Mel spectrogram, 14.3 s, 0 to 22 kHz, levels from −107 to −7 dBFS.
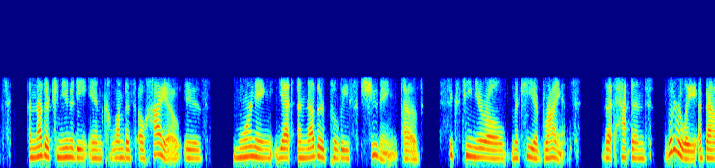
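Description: Throughout, the speech shows tandem speech coding: AMR-NB at 6.7 kbit/s, then G.711, then iLBC re-encodes it, so two speech coders stack their errors. Unlike a single low-rate codec, the roughness and warble compound, with nothing above 3.7 kHz.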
